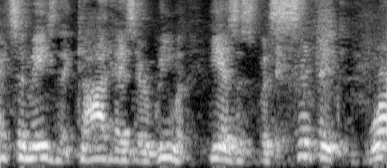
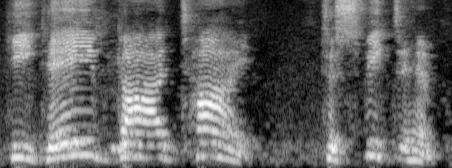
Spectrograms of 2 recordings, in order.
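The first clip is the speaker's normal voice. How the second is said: "He gave God time" stretched out, higher and louder; emphatic key point; 5 semitones higher, 4 dB louder, much slower than usual. Real, not acted. Preacher to young listeners on a very important point, emphatic. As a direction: drive home "gave God time", each word drawn out. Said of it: "this is a very important point".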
